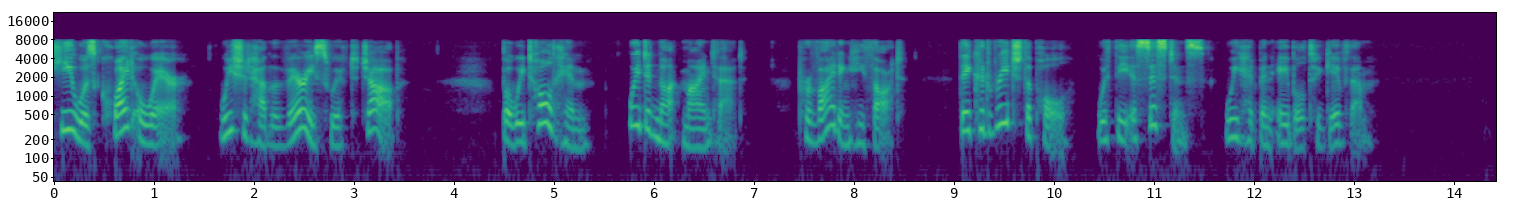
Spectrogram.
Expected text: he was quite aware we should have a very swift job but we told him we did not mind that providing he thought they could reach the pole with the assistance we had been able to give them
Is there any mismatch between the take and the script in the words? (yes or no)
no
